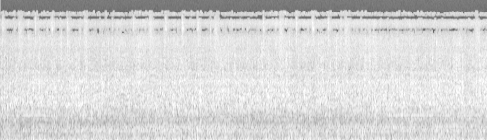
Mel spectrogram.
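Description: Steady running noise of a moving passenger train heard from aboard: a continuous low rumble of wheels and carriage, with wind rushing past the microphone.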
